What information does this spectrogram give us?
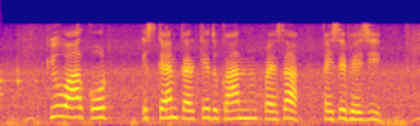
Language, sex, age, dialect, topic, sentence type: Bhojpuri, female, 18-24, Western, banking, question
